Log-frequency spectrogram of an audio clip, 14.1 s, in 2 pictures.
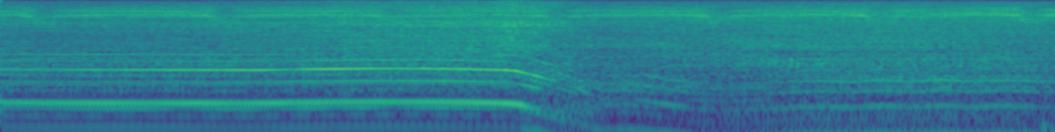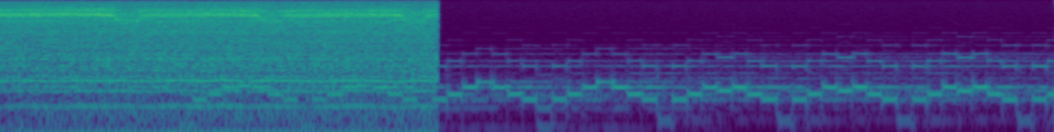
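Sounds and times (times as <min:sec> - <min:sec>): car engine revving and idling: 0:00.0 - 0:10.0.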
